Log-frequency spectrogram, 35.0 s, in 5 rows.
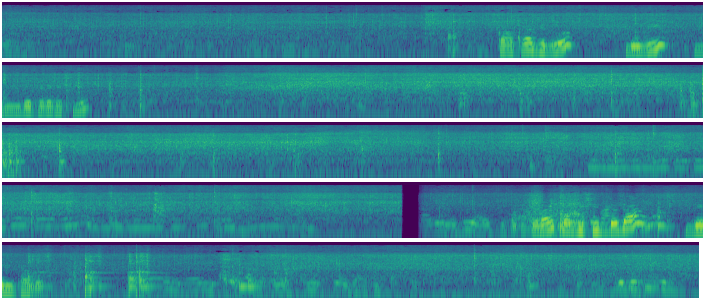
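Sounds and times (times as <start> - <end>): metal spatula scraping pan: 26.1 - 31.1.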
